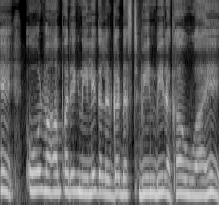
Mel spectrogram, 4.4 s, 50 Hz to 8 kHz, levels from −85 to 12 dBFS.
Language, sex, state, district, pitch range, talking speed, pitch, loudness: Hindi, female, Chhattisgarh, Jashpur, 225-255 Hz, 165 wpm, 235 Hz, -12 LUFS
